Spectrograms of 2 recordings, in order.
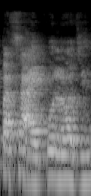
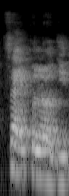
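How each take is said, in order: First: It begins with a P sound. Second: It begins with an S sound. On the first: The speaker calls it wrong. "पढ़ना क्या चाहिए था उसे?" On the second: The speaker calls it right. "क्या पढ़ते हैं?"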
